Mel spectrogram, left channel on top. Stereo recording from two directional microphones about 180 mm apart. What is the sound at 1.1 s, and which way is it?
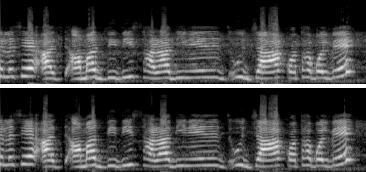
Speech, 10° right (ahead or behind).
